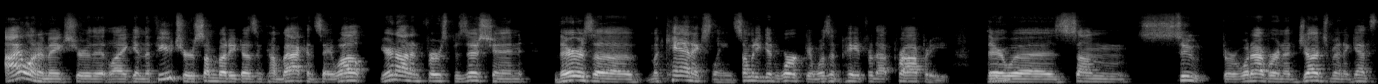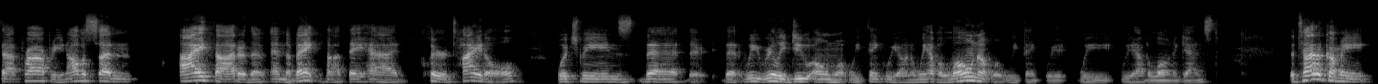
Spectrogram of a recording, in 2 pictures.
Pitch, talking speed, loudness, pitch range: 135 Hz, 210 wpm, -24 LUFS, 125-160 Hz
